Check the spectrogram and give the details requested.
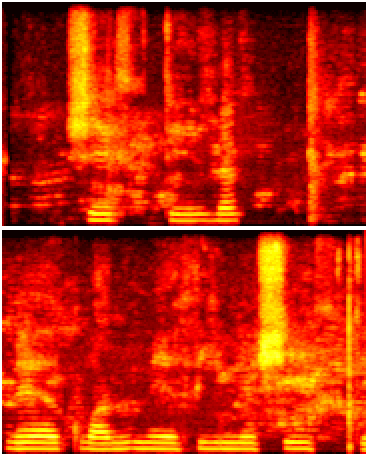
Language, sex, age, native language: Icelandic, female, 8, Icelandic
